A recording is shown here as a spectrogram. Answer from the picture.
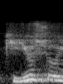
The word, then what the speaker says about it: Kyushu: all from Kyushu University. Did I pronounce that correctly? Yeah, that's correct.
